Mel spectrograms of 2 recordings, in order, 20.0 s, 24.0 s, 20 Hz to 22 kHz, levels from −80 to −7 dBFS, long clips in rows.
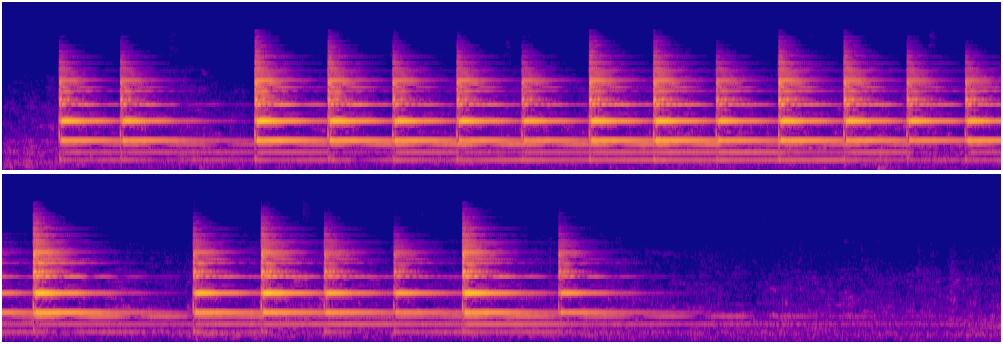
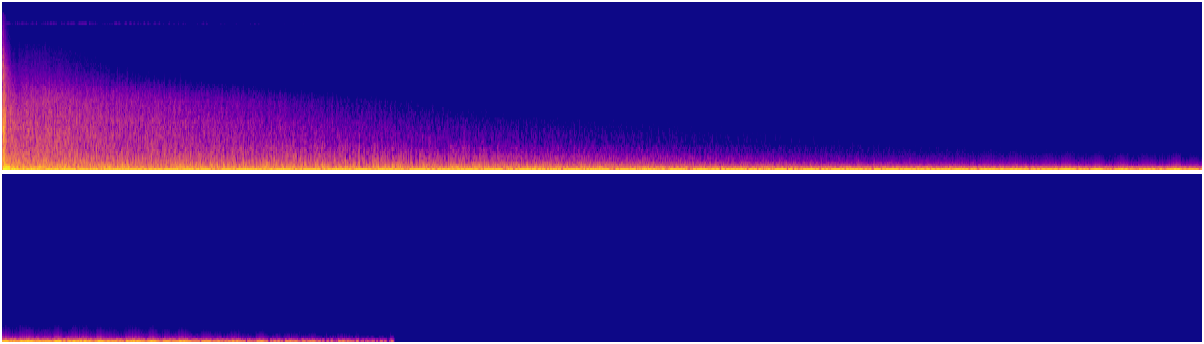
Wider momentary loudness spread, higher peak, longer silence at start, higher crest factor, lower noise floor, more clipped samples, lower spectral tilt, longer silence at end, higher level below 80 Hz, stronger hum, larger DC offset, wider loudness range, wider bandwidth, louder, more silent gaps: about the same, 15 LU vs 14 LU; second, -4 dBFS vs 0 dBFS; first, 0.25 s vs 0 s; about the same, 20 dB vs 18 dB; first, -52 dBFS vs -37 dBFS; neither; second, -0.5 dB/octave vs -8.5 dB/octave; second, 2 s vs 8.3 s; second, -72 dBFS vs -22 dBFS; neither; neither; second, 4 LU vs 14 LU; first, 11 kHz vs 2.5 kHz; first, -22 LUFS vs -29 LUFS; neither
